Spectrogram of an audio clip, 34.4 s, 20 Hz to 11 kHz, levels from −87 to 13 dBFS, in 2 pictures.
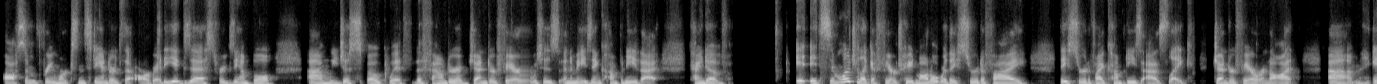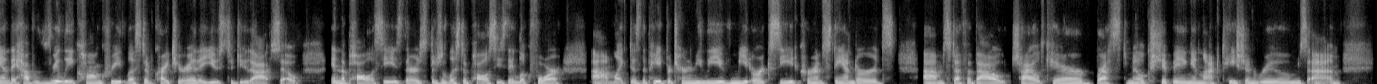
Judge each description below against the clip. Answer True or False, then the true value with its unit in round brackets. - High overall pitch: True (195 Hz)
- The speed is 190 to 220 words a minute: False (175 wpm)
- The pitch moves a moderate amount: False (1.3 semitones)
